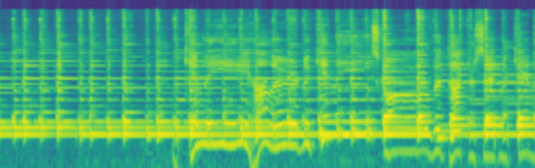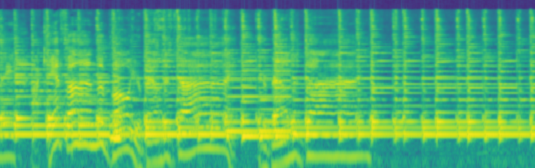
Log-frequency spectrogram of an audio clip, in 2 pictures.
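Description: Soprano ukulele, a Martin-style replica made by Ohana, strummed in a steady rhythm. A man's singing voice joins a few seconds in.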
